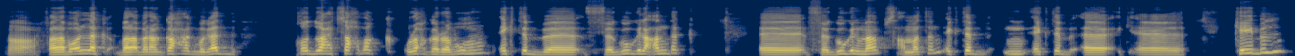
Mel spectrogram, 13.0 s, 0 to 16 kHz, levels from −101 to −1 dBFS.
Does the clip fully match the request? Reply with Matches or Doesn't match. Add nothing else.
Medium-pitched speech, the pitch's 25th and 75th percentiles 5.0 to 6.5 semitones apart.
Matches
